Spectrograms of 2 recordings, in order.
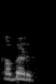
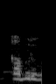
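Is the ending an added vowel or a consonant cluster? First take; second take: added vowel; consonant cluster. First: An 'a' vowel splits the final consonants. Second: The final consonants are said together without a vowel. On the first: "یہ پنجابی ہوں گے... زبر پڑتے ہیں" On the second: "ساکین ہوتا ہے وہاں زبر پڑتے ہیں"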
